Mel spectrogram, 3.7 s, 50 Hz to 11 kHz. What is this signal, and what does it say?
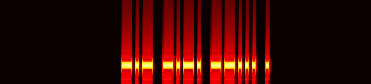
Morse code, heard as a keyed tone, about 34 wpm, 700 Hz. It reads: KC7E
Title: USA Call Signs - 4x Character Spacing - 35wpm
